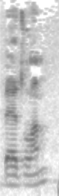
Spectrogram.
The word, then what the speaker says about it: Bethlem: You know, around 1930 or so, there was a little mental hospital you may have heard of in London called Bethlehem. Mm-hmm. That's spelled B-E-T-H-L-E-M, although the locals mostly called it Bedlam.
